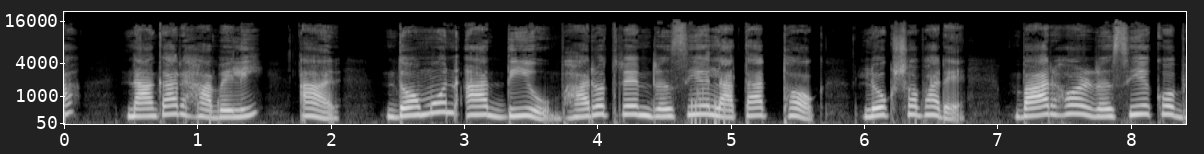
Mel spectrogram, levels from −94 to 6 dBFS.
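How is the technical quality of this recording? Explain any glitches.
The speech suffers from DAB burbling in four bursts: 0.84–1.17 s, 2.94–3.06 s, 4.70–5.00 s and 6.38–6.79 s. Weak reception let bit errors slip past error correction into the MP2 data, corrupting samples and scale factors, which fits an error rate of a few tenths of a percent. This produces short blips of noise in single sub-bands over the voice.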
